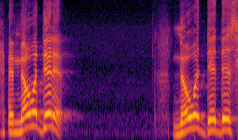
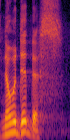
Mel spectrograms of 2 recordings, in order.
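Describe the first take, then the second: First: "did" punched high and loud, with "Noah did this" hammered a second time; double emphasis. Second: Said in the usual way. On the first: Shown as a demonstration. Preacher stressing Noah's obedience to the congregation, emphatic. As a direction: preach the "did" with force, pitch up, louder. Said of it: "using this double emphasis". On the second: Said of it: "He says".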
